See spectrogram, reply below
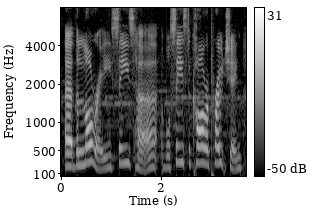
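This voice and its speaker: A woman's voice: on the high side, animated, a little slow. A British woman co-hosting a podcast, chatting casually and expressively about films in an informal, sweary way. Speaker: podcast co-host. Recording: music playing behind the voice. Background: music.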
